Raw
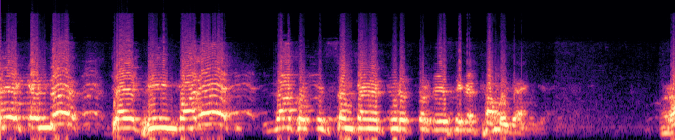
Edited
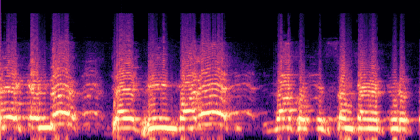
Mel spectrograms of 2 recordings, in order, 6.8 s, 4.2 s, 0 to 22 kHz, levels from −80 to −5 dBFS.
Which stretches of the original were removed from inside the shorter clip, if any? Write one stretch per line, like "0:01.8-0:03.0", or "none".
none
